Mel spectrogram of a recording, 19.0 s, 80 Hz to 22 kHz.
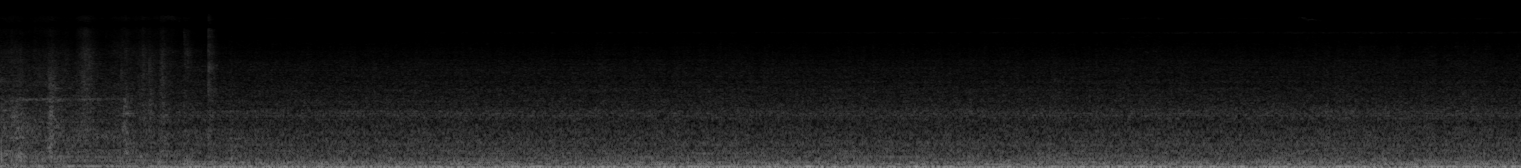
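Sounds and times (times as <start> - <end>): elevator hum and rumble: 0.0 - 19.0.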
